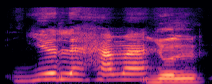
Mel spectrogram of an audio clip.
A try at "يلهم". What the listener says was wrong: Mu. Then why are you saying yulhima?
